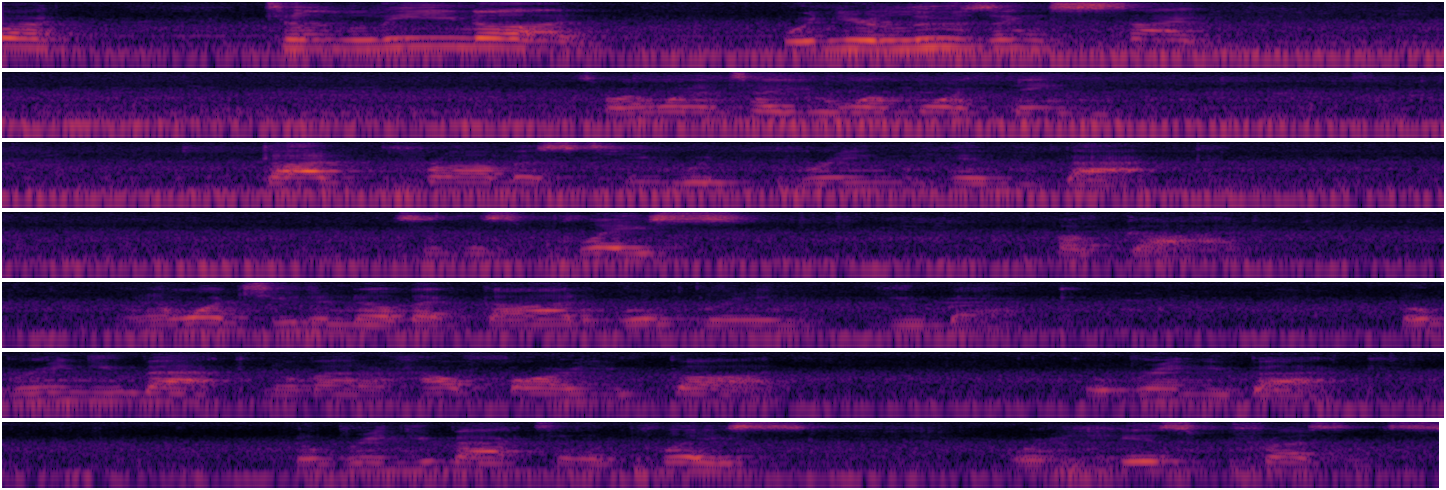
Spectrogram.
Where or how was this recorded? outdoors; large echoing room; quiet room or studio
outdoors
